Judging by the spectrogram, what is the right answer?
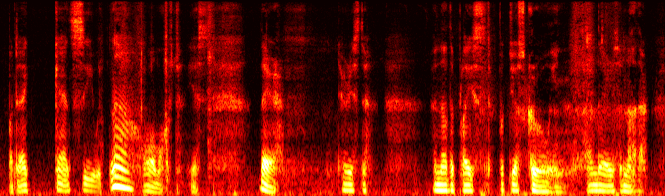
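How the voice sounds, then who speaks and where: With a Finnish accent, a man speaks at a very deep, low pitch and fairly slow pace, somewhat breathy and dark, mellow in tone, with ordinary pitch variation and long, frequent pauses. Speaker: DIY car repair hobbyist. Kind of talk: tutorial. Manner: halting.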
